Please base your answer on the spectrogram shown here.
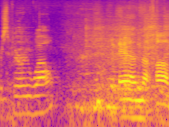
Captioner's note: laughter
